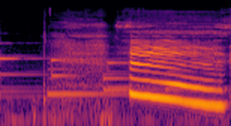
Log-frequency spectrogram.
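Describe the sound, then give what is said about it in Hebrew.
A voice imitates a woman's big, drawn-out yawn in a story read aloud, a sustained vocal tone that swells louder and slides slowly downward in pitch before trailing off, heard alone for about three seconds. “פיהקה האישה פיהוק גדול.”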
